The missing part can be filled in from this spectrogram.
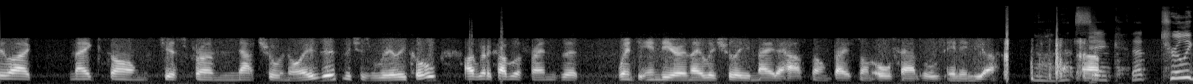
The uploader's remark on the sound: called into the house for a chat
